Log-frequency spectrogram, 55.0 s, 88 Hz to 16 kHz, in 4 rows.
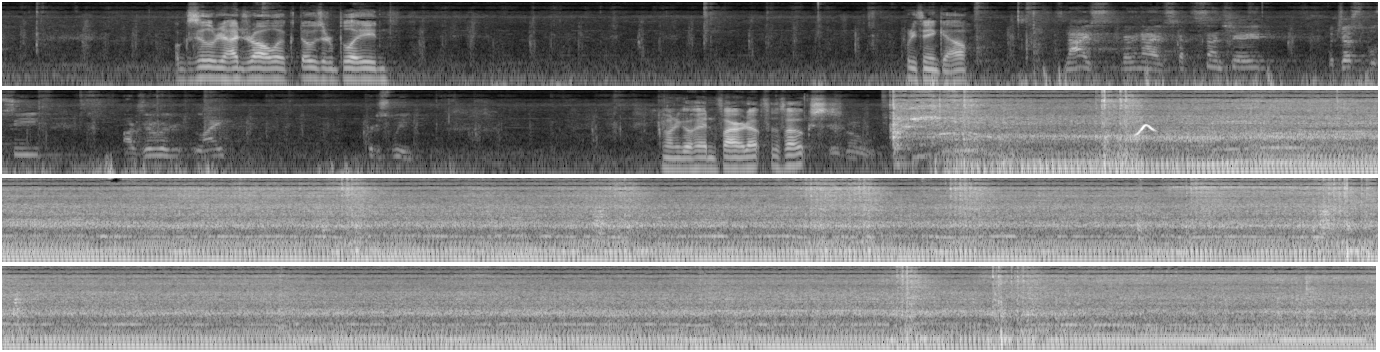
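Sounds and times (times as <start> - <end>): mini-excavator engine droning: 0.0 - 9.4, 22.6 - 55.0.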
